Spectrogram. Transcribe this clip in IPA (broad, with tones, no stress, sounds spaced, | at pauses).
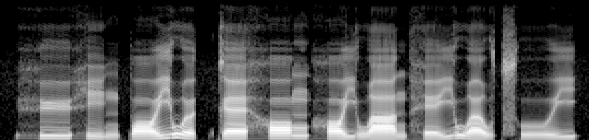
h yː˨ h iː˨˩ ŋ p ɔː˨˥ j w ɵ˨ t̚ k ɛː˨ h ɔː˧ ŋ h ɔː˨ j w aː˨ n h e˨˥ j w ɐ˨˧ w t͡sʰ uː˨˧ j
